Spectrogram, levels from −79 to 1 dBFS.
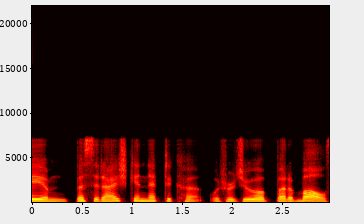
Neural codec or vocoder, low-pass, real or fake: codec, 16 kHz, 0.2 kbps, FocalCodec; 7.2 kHz; fake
